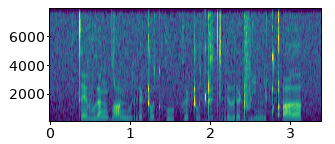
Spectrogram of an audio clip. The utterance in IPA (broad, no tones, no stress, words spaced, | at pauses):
t̪ɛvɯŋ dˤɛŋurɯ ʈodkukɯ ʈudɖɯdrɯɾɯɖ viŋiɖ qʼʌ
